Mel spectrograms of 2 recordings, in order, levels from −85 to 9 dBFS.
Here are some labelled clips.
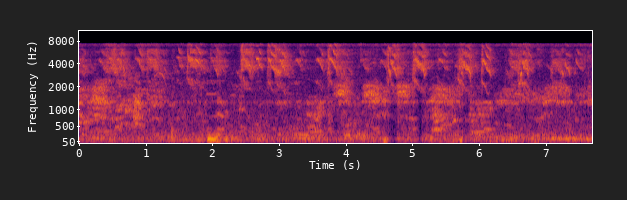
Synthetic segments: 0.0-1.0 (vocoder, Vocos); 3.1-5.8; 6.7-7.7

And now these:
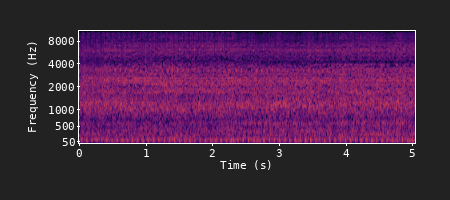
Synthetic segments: 2.3-3.6 (vocoder, Vocos); 4.3-5.1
